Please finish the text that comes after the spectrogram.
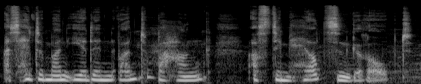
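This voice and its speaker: An actress playing a gentle, playful grandmother who tells family history in a measured storybook manner for an audio drama. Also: mid-range voice, fairly even intonation, slight background noise. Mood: measured, wistful. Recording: music under the voice.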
